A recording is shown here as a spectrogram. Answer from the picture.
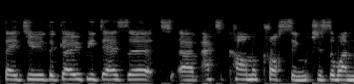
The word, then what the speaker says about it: Atacama: So if I get the pronunciation right on this, tell us about the Atacama. Is that how you say it? Atacama. – Atacama crossing in Chile in the desert.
